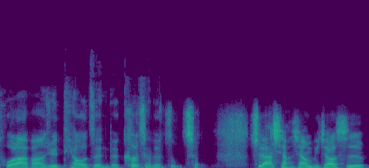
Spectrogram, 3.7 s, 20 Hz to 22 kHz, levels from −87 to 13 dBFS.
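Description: From 1.27 s to the end there's a call bitrate drop: the encoder falls from 32 to 8 kbps, bandwidth shrinks from 20 kHz to 8 kHz, and the speech turns rough and muffled.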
